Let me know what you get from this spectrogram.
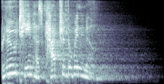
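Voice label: Windmill blue Captured female; Odin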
